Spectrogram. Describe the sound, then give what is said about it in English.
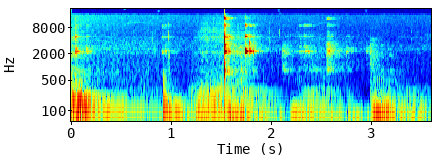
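Ice cubes clink against a glass a few times in quick, light taps over low rumbling handling noise with no talking. “I feel like Pat Dye on the Feinbaum show back in the old days where you could hear the ice clinking.”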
